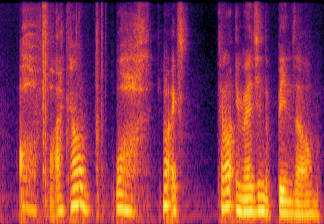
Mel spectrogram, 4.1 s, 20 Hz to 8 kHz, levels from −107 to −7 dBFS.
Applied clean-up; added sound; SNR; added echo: neural mask model RNNoise.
